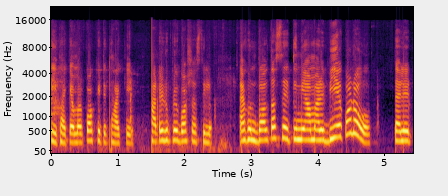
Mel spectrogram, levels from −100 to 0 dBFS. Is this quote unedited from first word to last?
no; 1 cut; at 1.5 s

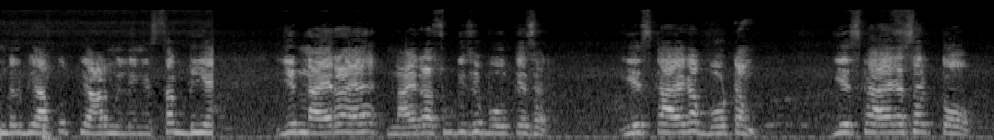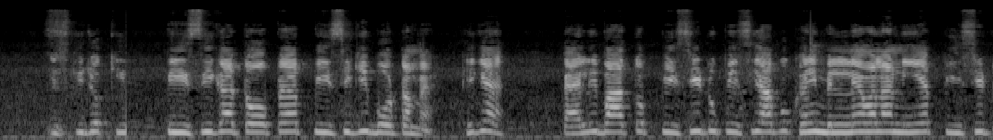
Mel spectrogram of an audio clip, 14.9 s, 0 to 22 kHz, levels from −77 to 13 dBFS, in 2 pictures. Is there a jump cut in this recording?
yes; 2 cuts; at 1.6 s, 8.4 s

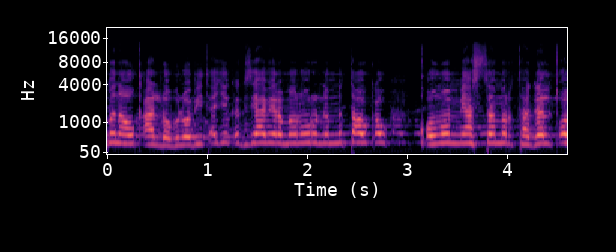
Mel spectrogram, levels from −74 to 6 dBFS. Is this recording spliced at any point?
no; 0 cuts

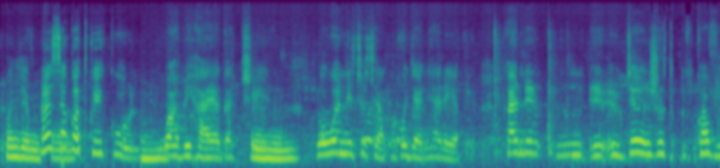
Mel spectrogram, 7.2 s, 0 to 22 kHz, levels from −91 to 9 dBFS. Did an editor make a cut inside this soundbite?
yes; 1 cut; at 1.4 s

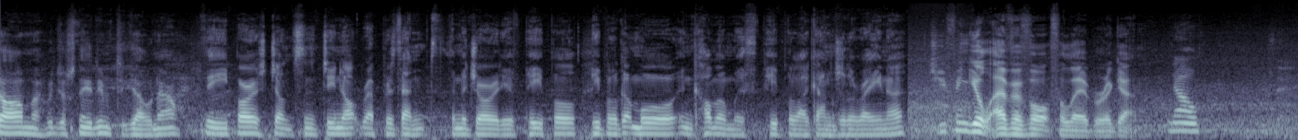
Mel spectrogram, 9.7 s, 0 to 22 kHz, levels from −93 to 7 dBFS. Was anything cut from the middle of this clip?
yes; 3 cuts; at 1.4 s, 4.4 s, 6.9 s

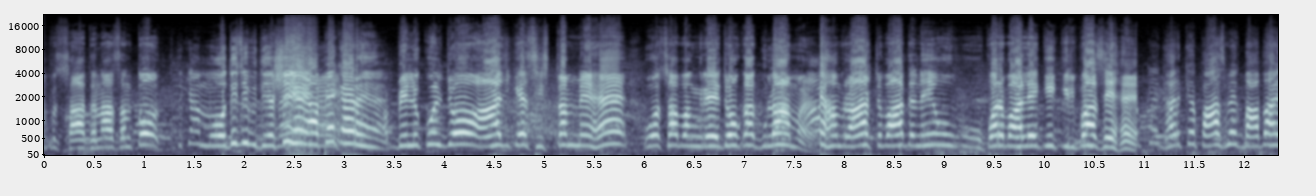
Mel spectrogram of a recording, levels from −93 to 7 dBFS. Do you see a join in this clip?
yes; 3 cuts; at 1.3 s, 7.8 s, 11.0 s

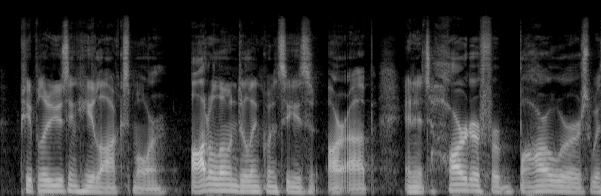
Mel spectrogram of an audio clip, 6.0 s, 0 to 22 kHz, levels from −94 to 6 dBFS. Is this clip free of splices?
no; 2 cuts; at 1.7 s, 3.2 s

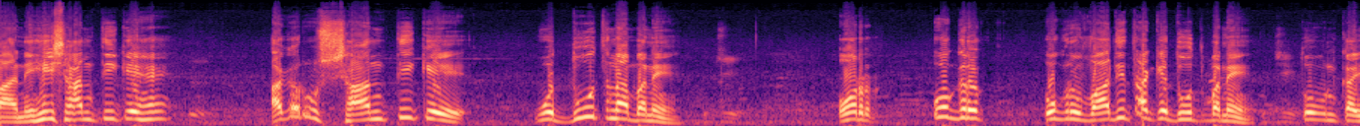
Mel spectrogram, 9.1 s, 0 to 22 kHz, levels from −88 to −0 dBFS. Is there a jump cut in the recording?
no; 0 cuts

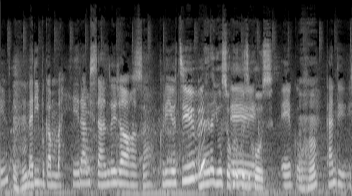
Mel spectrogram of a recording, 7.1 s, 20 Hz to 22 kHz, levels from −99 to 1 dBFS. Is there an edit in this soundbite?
no; 0 cuts

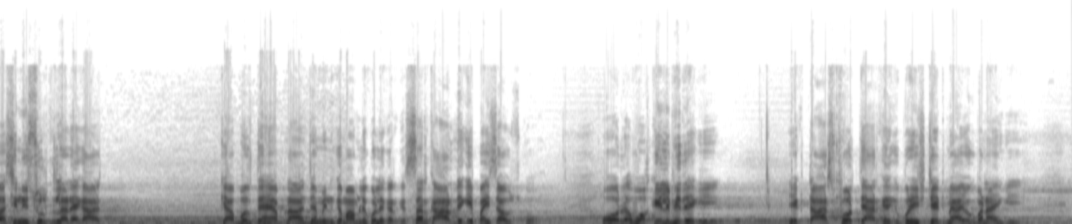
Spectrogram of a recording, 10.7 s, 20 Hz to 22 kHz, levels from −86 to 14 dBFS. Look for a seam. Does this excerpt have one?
no; 0 cuts

